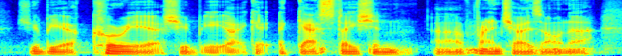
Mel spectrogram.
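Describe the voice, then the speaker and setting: This man has a very deep, low voice with ordinary pitch variation. He speaks at a moderate pace. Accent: London. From London, England. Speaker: business strategist. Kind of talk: podcast interview.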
